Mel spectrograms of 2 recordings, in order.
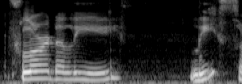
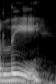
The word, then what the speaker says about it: fleur-de-lis: Fleur-de-lis or Lee? – I think Lee. – Okay. – Because if it's French, you typically don't pronounce the S at the end.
